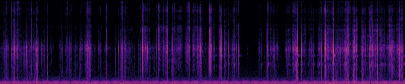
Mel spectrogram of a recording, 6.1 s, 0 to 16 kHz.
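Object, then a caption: Crumpled aluminium foil ball scratched with a pen tip. A small crumpled aluminium foil ball, probably wrapped over the head of a mini microphone, is held in the fingers and scratched with a pen tip. It makes dense, bright crinkling and scratching with many sharp, quick clicks centred around 1.8 kHz, over a steady low hum.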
